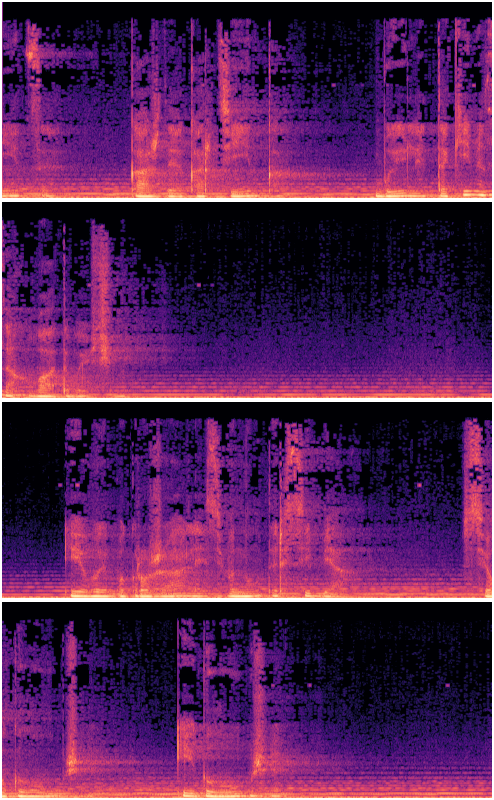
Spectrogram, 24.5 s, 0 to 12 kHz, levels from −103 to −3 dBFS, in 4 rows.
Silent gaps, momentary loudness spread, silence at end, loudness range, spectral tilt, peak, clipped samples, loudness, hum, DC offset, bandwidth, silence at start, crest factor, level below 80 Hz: none; 17 LU; 0 s; 15 LU; -7 dB/octave; -2 dBFS; under 0.1%; -20 LUFS; none; under 0.1%; 11 kHz; 0 s; 18 dB; -28 dBFS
